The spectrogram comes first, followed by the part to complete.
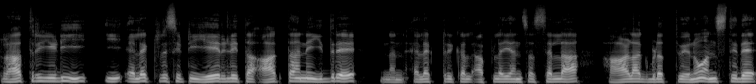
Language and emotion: Kannada, fearful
